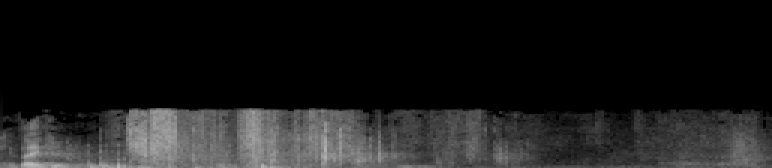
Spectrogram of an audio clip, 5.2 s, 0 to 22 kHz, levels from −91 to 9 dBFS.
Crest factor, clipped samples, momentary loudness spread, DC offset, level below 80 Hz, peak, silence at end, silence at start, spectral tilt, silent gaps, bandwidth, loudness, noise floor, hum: 26 dB; under 0.1%; 24 LU; under 0.1%; -58 dBFS; -4 dBFS; 0.05 s; 0 s; -2.5 dB/octave; none; 8.2 kHz; -25 LUFS; -58 dBFS; none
